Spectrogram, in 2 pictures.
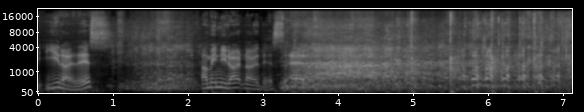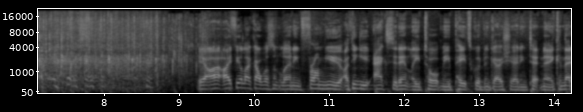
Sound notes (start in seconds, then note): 3.2 laughter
